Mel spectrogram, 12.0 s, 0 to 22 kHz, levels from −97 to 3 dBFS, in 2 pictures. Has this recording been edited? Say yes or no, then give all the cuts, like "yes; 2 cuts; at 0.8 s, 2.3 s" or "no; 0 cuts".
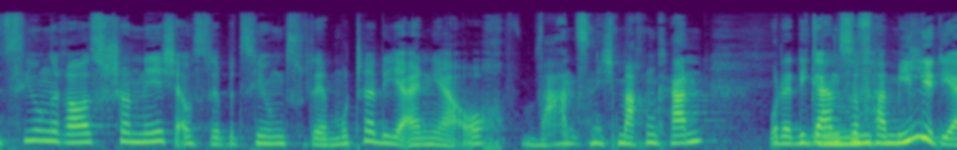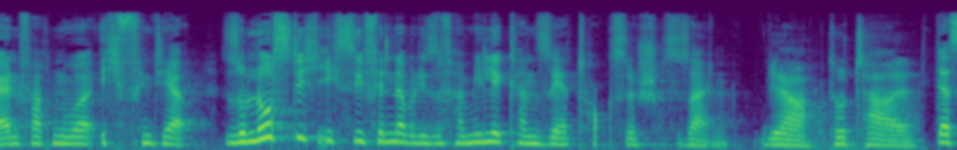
no; 0 cuts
